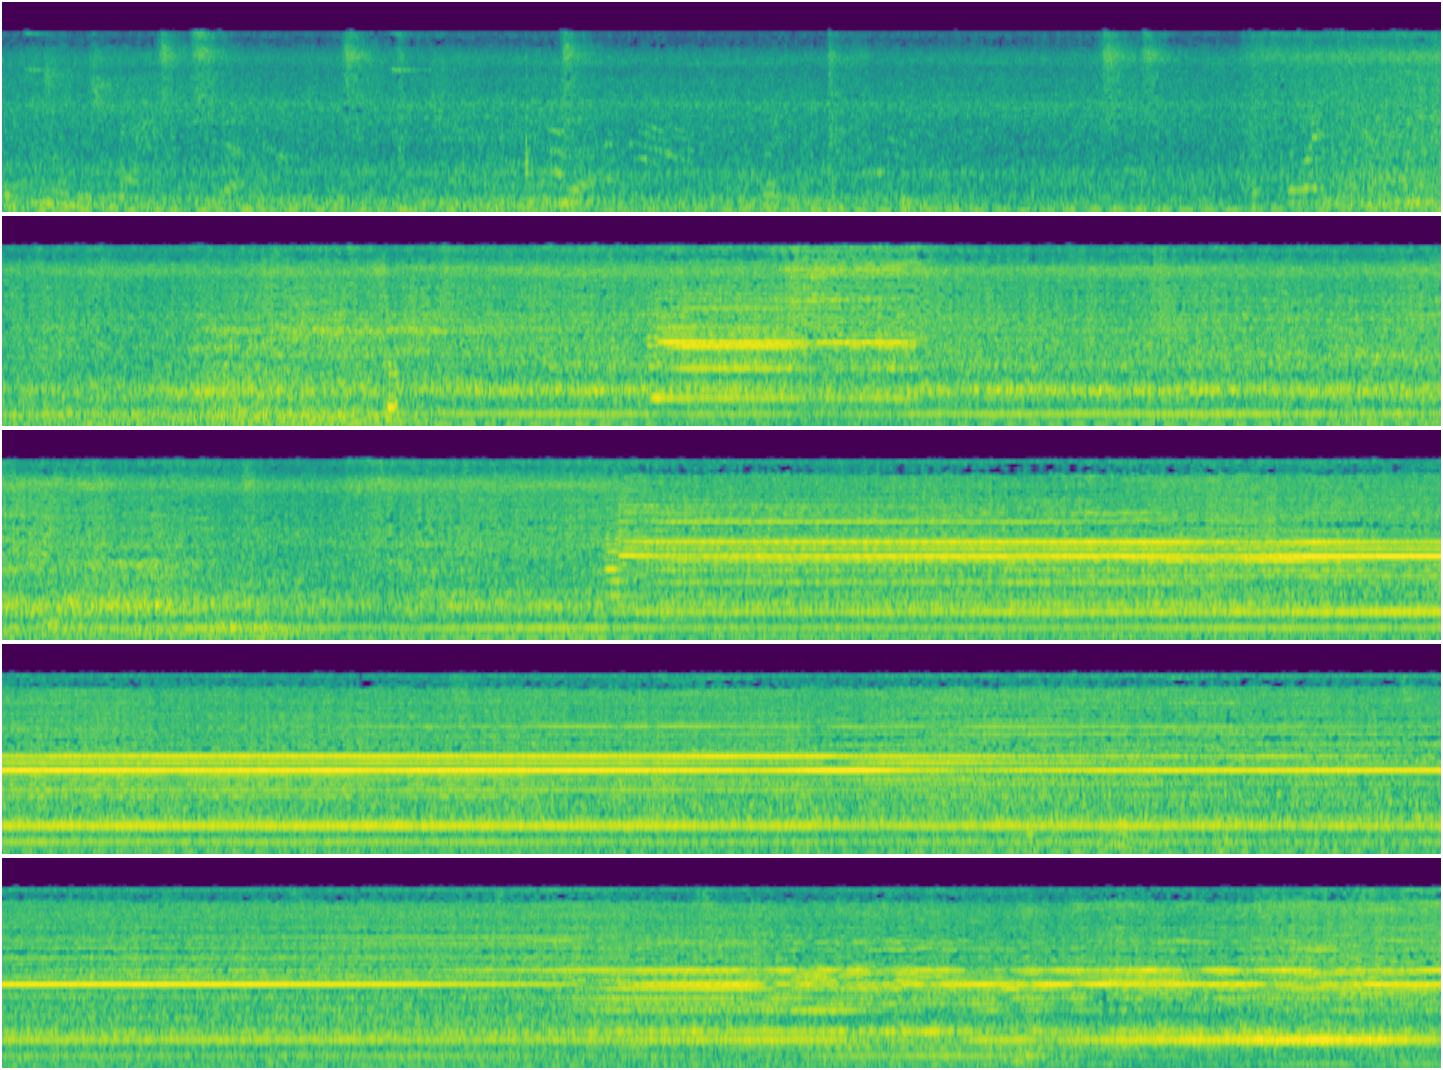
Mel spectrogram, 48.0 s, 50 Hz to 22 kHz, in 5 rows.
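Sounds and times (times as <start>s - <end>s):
higher machine whine: 5.0s - 47.9s
cnc spindle whine: 10.0s - 47.9s.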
